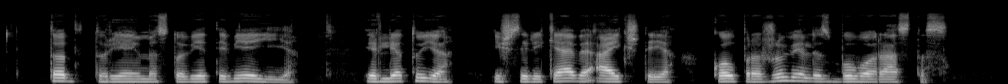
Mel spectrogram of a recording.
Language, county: Lithuanian, Klaipėda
